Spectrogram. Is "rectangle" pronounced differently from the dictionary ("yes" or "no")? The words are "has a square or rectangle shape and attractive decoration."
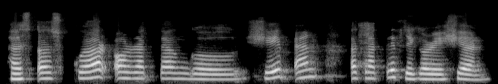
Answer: no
